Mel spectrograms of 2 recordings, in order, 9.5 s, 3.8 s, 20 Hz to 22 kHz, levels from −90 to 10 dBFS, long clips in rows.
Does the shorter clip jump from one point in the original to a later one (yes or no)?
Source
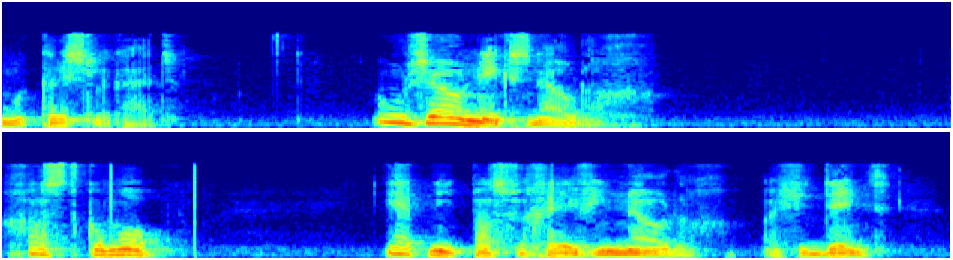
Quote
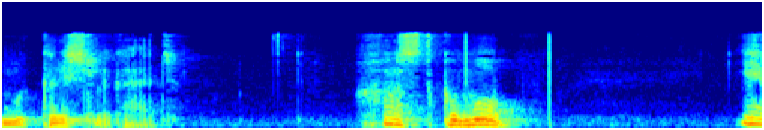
yes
